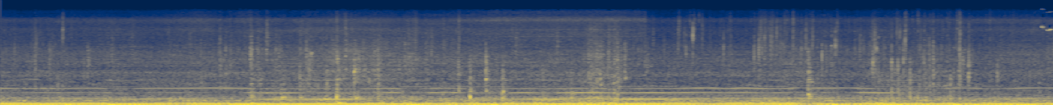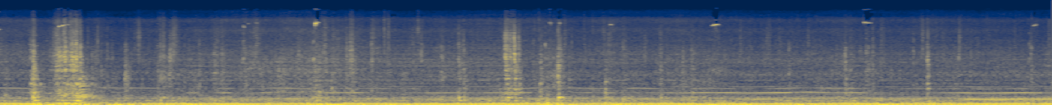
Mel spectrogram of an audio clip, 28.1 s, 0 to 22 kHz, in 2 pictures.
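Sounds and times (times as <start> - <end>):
excavator engine running: 0.0 - 28.0
hydraulic whine: 2.3 - 19.9
dirt and stones scraping: 4.0 - 20.4.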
